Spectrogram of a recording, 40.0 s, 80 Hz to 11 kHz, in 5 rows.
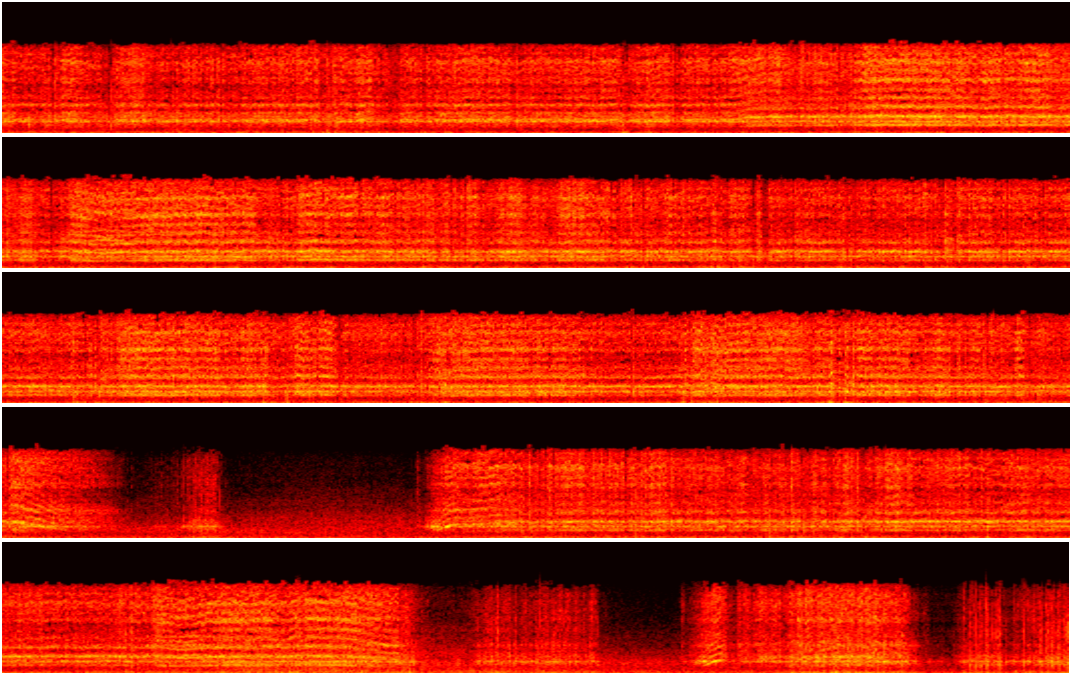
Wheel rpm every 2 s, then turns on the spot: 160, 160, 180, 200, 200, 200, 200, 200, 200, 200, 200, 170, 10, 90, 190, 200, 190, 50, 90, 40.
24-26 34-36 38-40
